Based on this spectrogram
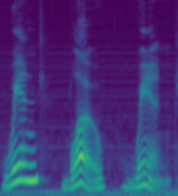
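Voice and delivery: each word spaced out slowly; slow title. Shown as a demonstration. Host announcing the story title to kids, very slow. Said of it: "that is entitled".

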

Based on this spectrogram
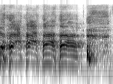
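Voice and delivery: hammed-up wailing sobs; melodramatic sobbing. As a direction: bawl theatrically. Weeping over cancelled show.

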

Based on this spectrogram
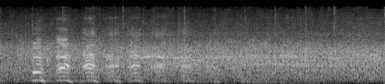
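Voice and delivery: long trailing laugh; long laughter. Real, not acted. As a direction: laugh yourself out of breath. Laughs after a drawn-out all right.

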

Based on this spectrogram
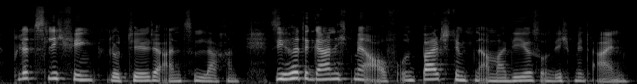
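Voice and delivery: ordinary delivery

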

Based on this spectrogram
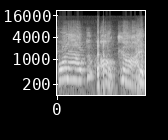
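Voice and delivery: loud high panic; panicked shout. Real, not acted. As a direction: yell in alarm.

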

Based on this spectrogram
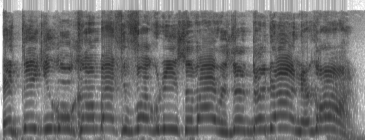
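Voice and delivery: high-pitched mock scolding, pitched well up; mock exasperated rant. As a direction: rant at the killer like he's hopeless. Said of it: "I'm like".

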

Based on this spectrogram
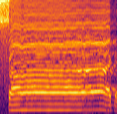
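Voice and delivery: সদ thick and full, held long; heavy sad. Shown as a demonstration. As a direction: say সদ heavy and drawn out. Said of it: "মোটা করে পড়তে হবে।".

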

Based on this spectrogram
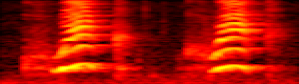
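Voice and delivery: loud, high urgent yell. Acted. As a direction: hurry them with a shrill cry. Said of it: "yelled the third little pig".

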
